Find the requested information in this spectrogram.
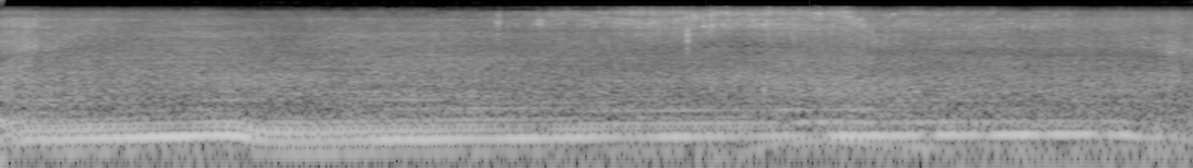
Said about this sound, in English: Lots of traffic here.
